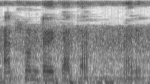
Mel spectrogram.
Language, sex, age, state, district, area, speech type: Telugu, female, 60+, Telangana, Peddapalli, rural, spontaneous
